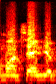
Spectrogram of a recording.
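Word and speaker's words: Mantegna: __ ] um yeah joe montagna very good pronunciation that's like like a true italian you pronounce that right there forget about it and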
